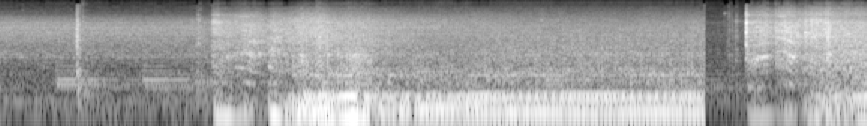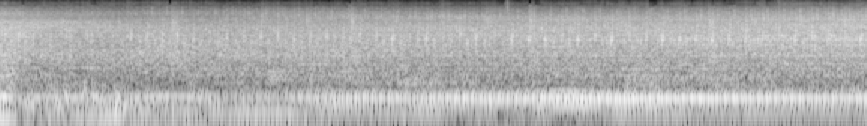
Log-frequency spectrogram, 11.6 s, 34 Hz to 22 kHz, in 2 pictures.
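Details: 1992 turbocharged Honda Civic EG hatchback with a fully built engine and upgraded turbo, after reinstalling the ATI Super Damper crank pulley: it cranks briefly, catches and settles into a steady, even idle; the earlier engine noise is gone.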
